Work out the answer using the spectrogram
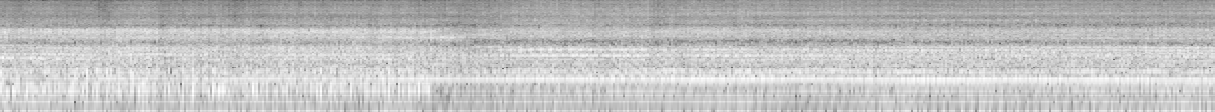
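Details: Car engine runs steadily with a constant high-pitched whine over the idle. It happens only in the morning and lessens after the car has been driven a lot; source unclear.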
